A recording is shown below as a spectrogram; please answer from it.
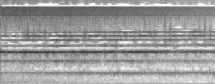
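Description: Held electronic chord at the tail of a podcast's transition jingle: several steady pitches over a hiss, slowly fading.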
